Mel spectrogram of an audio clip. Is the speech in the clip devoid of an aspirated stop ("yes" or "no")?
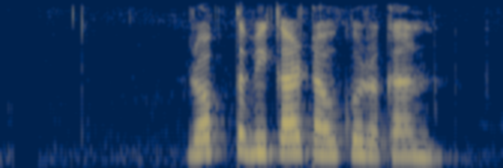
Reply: yes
